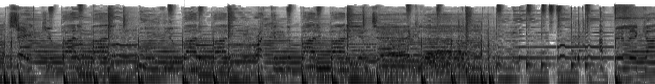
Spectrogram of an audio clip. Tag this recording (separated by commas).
Music, Rhythm and blues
